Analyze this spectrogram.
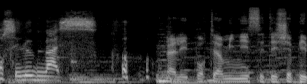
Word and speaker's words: Mas: Et attention, pour ceux qui hésitent encore ou qui n'auraient pas tout à fait l'accent du Sud, il n'y a pas de doute à avoir sur la prononciation. Oui, moi je dirais le Mas. Ah, moi je dis le Mas parce que je suis du Midi. Le Mas, en Provence, il n'y a pas d'hésitation, c'est le Mas.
